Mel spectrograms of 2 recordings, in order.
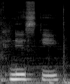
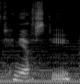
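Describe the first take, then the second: First: The surname is said with American pronunciation. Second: The surname is said with Polish pronunciation. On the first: This is the anglicized form the father used. "My dad always just used the American version" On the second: This is the traditional form used by the extended family. "the Polish pronunciation is"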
